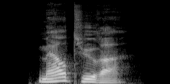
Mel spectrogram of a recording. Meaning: martyr
- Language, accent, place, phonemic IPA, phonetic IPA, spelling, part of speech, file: German, Germany, Berlin, /ˈmɛʁtyʁəʁ/, [ˈmɛʁtʰyʁɐ], Märtyrer, noun, De-Märtyrer.ogg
